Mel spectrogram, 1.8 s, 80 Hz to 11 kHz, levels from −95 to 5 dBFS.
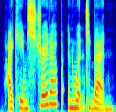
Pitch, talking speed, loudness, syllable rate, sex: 225 Hz, 275 wpm, -17 LUFS, 5.2 syllables/s, female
